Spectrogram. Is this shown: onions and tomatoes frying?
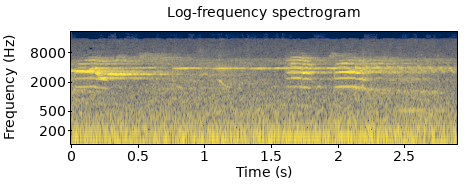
no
